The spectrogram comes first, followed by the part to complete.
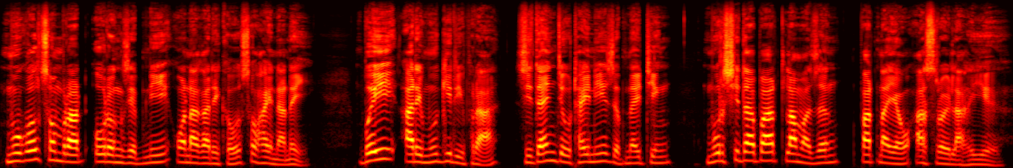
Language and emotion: Bodo, neutral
